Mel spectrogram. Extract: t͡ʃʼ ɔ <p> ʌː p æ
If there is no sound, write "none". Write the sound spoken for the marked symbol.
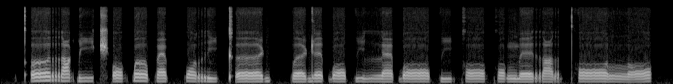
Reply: k͡p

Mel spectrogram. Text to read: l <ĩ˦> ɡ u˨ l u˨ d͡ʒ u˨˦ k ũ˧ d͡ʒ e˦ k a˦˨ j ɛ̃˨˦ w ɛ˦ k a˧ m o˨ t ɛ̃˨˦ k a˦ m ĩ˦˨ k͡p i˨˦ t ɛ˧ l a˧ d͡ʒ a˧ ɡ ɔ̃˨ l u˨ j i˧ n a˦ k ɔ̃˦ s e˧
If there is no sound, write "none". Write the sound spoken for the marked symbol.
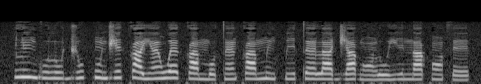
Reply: ĩ˧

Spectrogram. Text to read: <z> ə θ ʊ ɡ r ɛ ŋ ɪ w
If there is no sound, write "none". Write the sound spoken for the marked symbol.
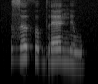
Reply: z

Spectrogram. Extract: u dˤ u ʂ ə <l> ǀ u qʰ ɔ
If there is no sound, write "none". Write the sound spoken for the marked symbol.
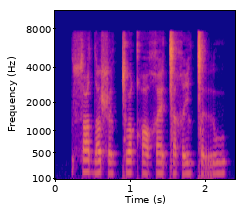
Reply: l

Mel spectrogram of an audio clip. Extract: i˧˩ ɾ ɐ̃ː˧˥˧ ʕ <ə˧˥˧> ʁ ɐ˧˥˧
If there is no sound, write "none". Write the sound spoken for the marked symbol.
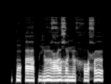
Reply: ɐ˧˥˧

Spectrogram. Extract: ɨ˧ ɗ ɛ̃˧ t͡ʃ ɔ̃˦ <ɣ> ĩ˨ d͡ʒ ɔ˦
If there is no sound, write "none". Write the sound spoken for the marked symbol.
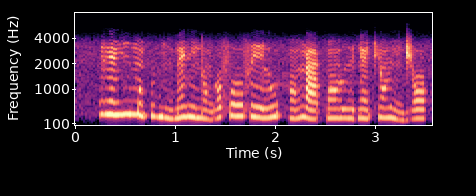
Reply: ɣ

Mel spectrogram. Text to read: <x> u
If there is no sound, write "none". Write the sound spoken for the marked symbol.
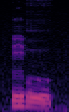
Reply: ŋ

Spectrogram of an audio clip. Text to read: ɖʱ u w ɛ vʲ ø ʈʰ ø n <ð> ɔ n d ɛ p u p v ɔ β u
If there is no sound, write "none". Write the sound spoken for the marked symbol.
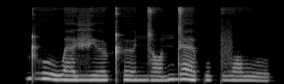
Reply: z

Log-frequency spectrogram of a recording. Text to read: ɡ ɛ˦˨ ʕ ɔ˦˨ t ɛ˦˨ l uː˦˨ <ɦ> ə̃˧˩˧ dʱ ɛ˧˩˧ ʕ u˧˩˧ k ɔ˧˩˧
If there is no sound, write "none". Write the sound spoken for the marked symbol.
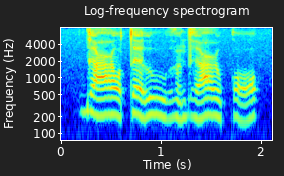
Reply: ɦ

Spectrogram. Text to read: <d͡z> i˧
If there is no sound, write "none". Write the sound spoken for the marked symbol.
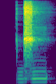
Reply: d͡ʒ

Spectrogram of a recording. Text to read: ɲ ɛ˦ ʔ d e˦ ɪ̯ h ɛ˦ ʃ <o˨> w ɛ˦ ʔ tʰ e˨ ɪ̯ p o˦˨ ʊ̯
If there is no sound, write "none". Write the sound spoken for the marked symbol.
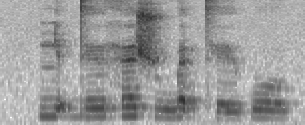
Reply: u˨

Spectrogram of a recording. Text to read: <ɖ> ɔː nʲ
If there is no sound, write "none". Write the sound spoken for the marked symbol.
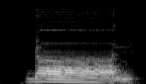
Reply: ɖ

